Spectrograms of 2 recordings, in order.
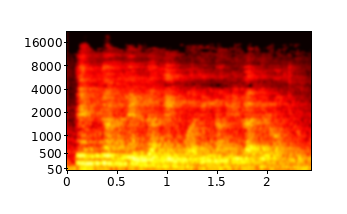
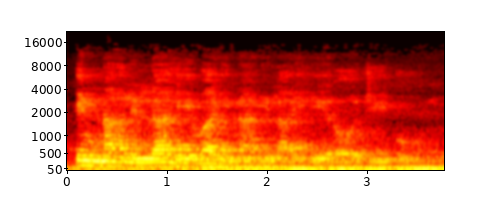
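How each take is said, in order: First: "Inna lillahi wa inna ilaihi roji'un" blurted louder and higher; hurried cry. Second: Slow, level owner recitation of "Inna lillahi wa inna ilaihi roji'un"; calm recitation. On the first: Traveler crying out the phrase to stop at the cliff, urgent voice. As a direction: call it out desperately. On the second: Camel owner teaching the stopping phrase, slow calm voice. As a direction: intone it calmly. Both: Retold or imitated.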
